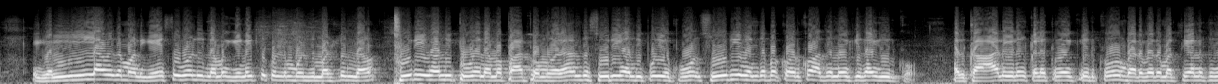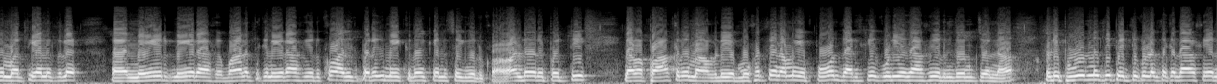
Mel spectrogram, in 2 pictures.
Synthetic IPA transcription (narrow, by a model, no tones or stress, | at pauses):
ɛlːaːʋɪðɐmaːnɐjeːsɯɣɐːɭnɐmːɐɪɳɐɪt̪ːɯkːɔɭːɯmbɔɻɯðɯmɐʈːɯnd̪ãːsuːɾɪjɐɣaːnd̪ipːuːʋeːnɐmːɐpaːɾpɐmŋɡɐðãɐnd̪ɐsuːɾɪjɐɣaːnd̪ipːuːjɛpːoːsuːɾɪjɐnɛnd͡ʒ̪ɐpɐkːɐ̃ɪɾɯkːʊ̃ɐðɐnoːjɪk̬ːɯt̪ãːɪɾɯkːʊ̰̃ | ɐðɯkːaːlɐjɐlɐkɪɭɐkːɯnoːjɪkːɯɪɾɯkːʊ̃bɐɾɐʋɐɾmɐt̪ːɪjaːnɐt̪ːɯkːɯmɐt̪ːɪjaːnɐt̪ːɪlɐ | neːɾneːɾaːɣɐʋaːɳɐt̪ːɯkːɯneːɾaːɣɐɪɾɯkːʊ̃ɐðɯkːɯpːɪɾɐɣɯmeːkːɯnoːjkːɯɛnːɯsɛjɡɪɾɯkːʊ̰̃a̰ːɳɖɐʋɐɾɐɪpːɐʈːi | nɐmːɐpaːɾkɯɾɐmaːʋɐɽɐjɐmʊɣɐt̪ːenɐmːɐɛpːoːʋɯmd̪ɐɾɪsɪkːɐk̬ːuːɽɪjɐðaːɣɐɪɾɯnd̪onːɯsɔnːaː | ɐʋɐɽɐjɐpuːɾɳɐt̪̬ːɐɪpɛʈrɯkːʊɭːɐt̪ːɐkːɐðaːɣɐ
